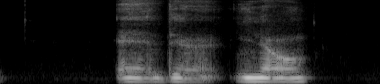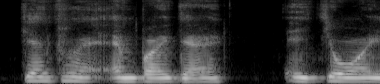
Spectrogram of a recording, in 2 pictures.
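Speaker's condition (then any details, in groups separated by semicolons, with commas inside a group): Cerebral palsy, spastic quadriplegia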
